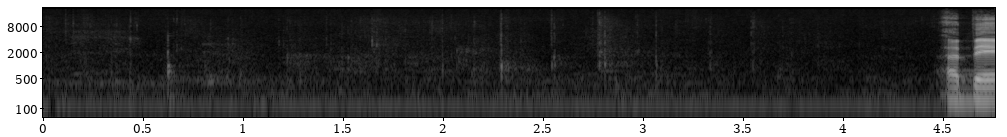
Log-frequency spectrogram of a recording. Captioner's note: audience applause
